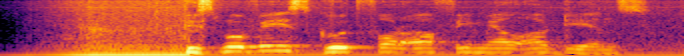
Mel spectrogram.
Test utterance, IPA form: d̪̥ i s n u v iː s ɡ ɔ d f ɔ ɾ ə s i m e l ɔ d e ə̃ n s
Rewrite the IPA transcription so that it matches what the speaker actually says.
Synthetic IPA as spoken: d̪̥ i s m u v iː s ɡ u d f ɔ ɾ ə f i m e l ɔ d i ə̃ n s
